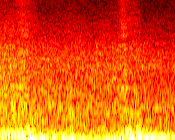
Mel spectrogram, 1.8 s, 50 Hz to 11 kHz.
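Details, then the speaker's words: Honda Civic EG6 running for first time in two years, car jacked up with wheels off the floor: deep even revving rising and falling cleanly, no knocks or misses; engine runs fine. "3, 2, 1. It works! The Civic fucking works! Boys. Listen to that."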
